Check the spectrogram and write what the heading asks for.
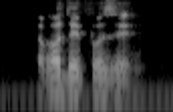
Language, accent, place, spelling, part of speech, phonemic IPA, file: French, France, Lyon, redéposer, verb, /ʁə.de.po.ze/, LL-Q150 (fra)-redéposer.wav
- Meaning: to redeposit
